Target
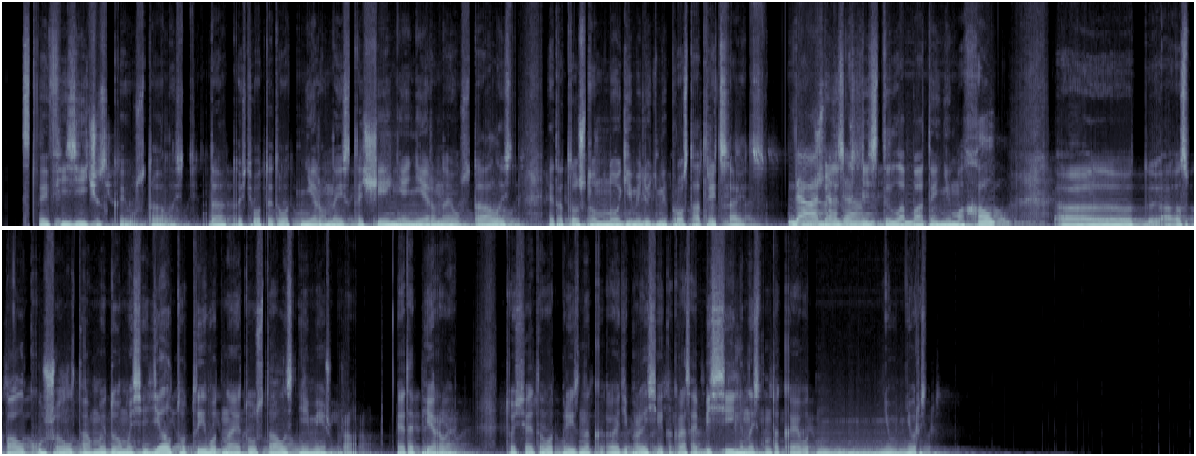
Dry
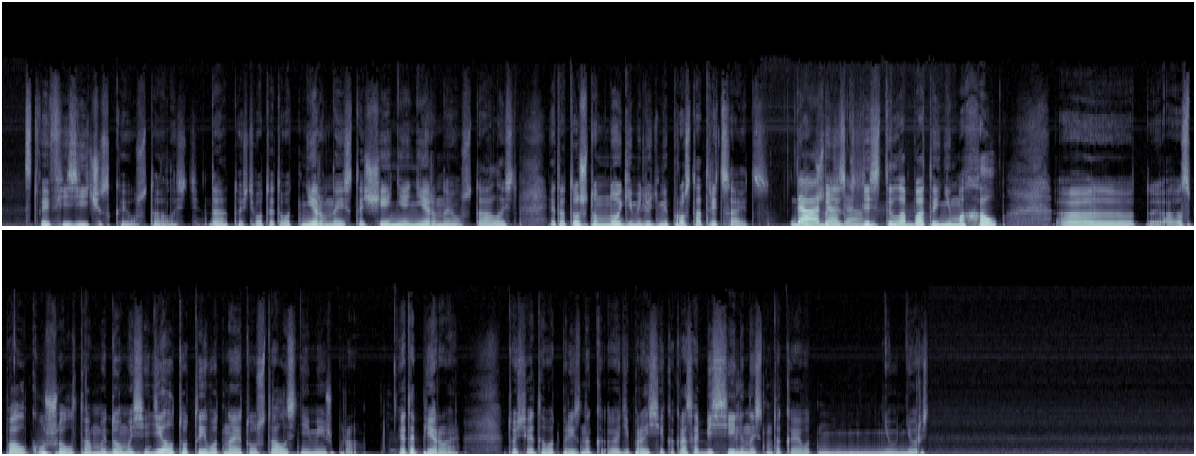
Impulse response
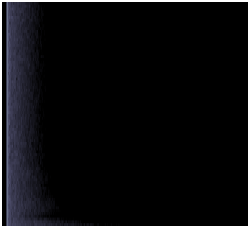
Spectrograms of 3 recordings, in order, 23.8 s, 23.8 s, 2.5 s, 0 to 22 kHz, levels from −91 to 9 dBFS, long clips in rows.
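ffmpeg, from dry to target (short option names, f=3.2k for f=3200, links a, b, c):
-filter_complex "[0:a]acrossover=split=240|3000[a][b][c];[b]acompressor=threshold=-42dB:ratio=1.5[d];[a][d][c]amix=inputs=3:normalize=0,alimiter=limit=-18.5dB:level=0:latency=1:release=23,asetrate=68011,aresample=44100,atempo=0.64842,aeval=exprs='sgn(val(0))*max(abs(val(0))-0.00335,0)':c=same,asplit=2[e][f];[1:a]atrim=start_sample=2205,lowpass=4.4k,adelay=147[g];[f][g]afir=irnorm=-1:irlink=0,volume=-10dB[h];[e][h]amix=inputs=2:normalize=0,volume=4.5dB"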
